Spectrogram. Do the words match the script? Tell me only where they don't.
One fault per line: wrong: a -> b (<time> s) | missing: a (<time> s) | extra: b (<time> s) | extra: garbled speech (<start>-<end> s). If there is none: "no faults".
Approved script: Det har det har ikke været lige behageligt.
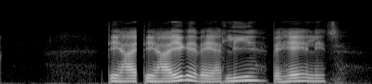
no faults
